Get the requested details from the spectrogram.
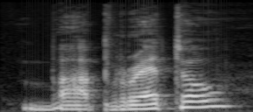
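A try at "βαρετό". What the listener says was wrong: It's a V. That's a V. And the P is an R.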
